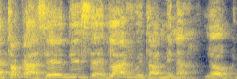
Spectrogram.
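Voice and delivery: ordinary talk

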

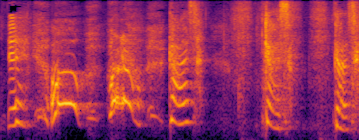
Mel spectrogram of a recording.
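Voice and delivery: high-pitched cry of dismay; mock panic. Vlogger to viewers after dropping sunglasses, panicked. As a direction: wail it as if disaster just struck.

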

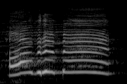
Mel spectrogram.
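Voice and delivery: high, drawn-out plea at a door; calling out. Acted. Preacher voicing the Lord knocking to be let in, calling out. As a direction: call through the door, pitched well up. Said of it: "el Señor está llamando".

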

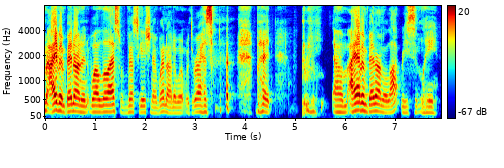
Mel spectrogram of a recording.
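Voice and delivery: losing her voice; hoarse, fading voice with throat clearing. Real, not acted. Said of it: "I'm losing my voice again".

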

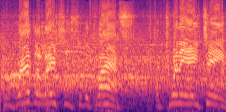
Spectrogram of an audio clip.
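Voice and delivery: loud, high, ringing orator's charge; rousing commencement exhortation. Real, not acted. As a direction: build it like a preacher, stretching the key words. Rousing close of commencement speech.

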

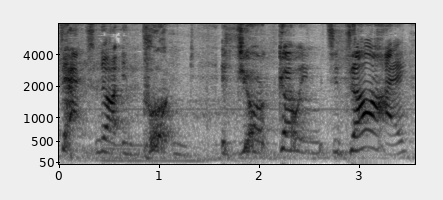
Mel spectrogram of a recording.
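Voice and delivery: slow, forced sinister voice; strained throaty villain menace; creepy villain voice. Acted. Assassin threatening the hero with death, creepy voice. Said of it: "I'm using my creepy voice for this".

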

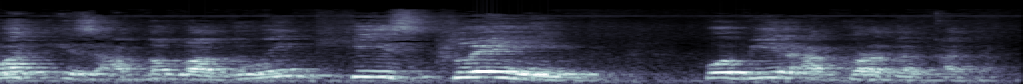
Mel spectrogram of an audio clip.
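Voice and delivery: ordinary talk

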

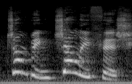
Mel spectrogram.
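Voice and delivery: high, loud startled cry. A narrator's reading. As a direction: cry out after the crash. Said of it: "he cried".

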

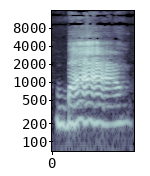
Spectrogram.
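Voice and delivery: low baa; sheep bleat. Shown as a demonstration. Teacher shows what a sheep says, bleating. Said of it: "What sound does a sheep make".

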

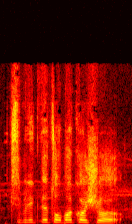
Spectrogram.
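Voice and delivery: high-pitched running match commentary; excited play-by-play. Real, not acted. Commentator calling an attack for viewers, excited. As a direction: keep the attack urgent and high.

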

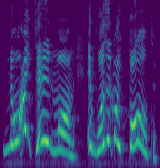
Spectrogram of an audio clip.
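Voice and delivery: high, drawn-out denial; protesting child. Acted. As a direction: whine that you are blameless. Child denies blame.

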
